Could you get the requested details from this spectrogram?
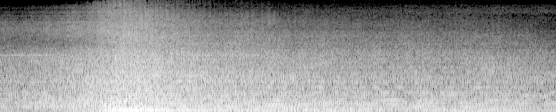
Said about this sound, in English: Ming drives the RV homeward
